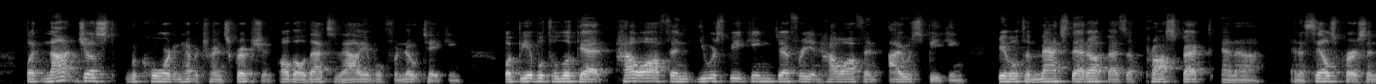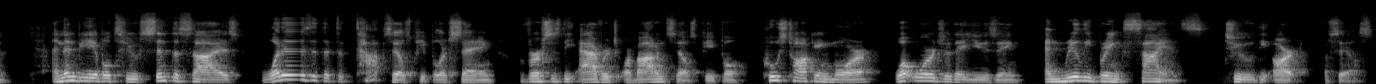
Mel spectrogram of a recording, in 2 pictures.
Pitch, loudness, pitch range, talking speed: 125 Hz, -23 LUFS, 110-140 Hz, 180 wpm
